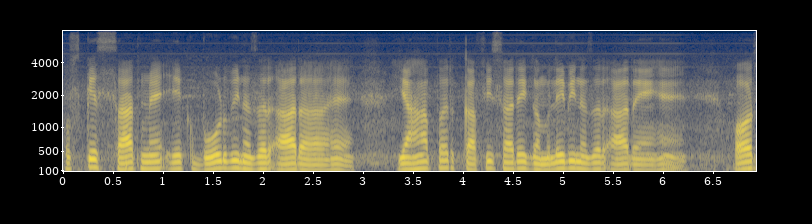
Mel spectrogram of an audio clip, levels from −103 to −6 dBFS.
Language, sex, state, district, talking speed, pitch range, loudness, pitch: Hindi, male, Chandigarh, Chandigarh, 180 wpm, 120-140 Hz, -19 LUFS, 130 Hz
